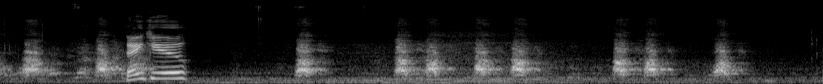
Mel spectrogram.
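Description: A dog barking at the mailman in short bursts of several barks each, close and loud, with brief pauses and a yelp early on; a person speaks briefly.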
